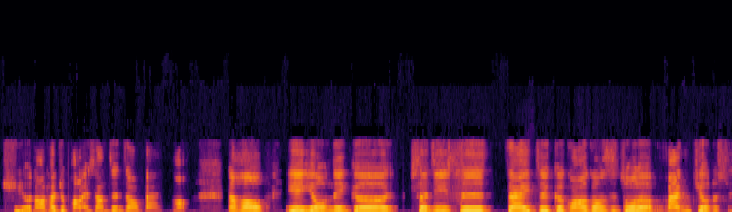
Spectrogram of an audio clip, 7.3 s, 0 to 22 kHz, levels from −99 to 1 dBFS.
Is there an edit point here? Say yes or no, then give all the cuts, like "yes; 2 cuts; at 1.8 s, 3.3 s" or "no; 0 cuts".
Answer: no; 0 cuts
